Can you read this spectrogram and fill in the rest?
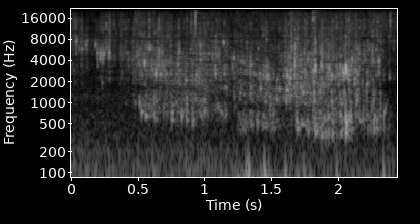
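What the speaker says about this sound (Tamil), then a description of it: "சூப்புக்கு தேவையான அளவு தண்ணி" Water pours steadily into a pot of banana stem soup with garam masala, a continuous trickling splash lasting a couple of seconds, close and fairly quiet, with no voices.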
